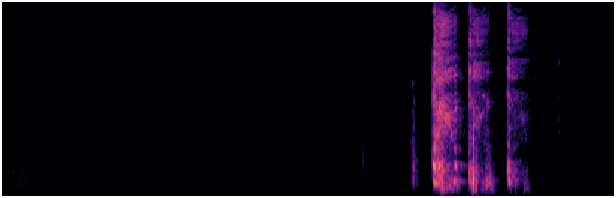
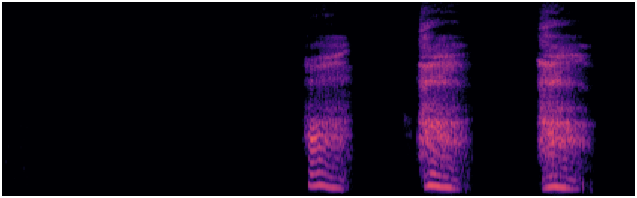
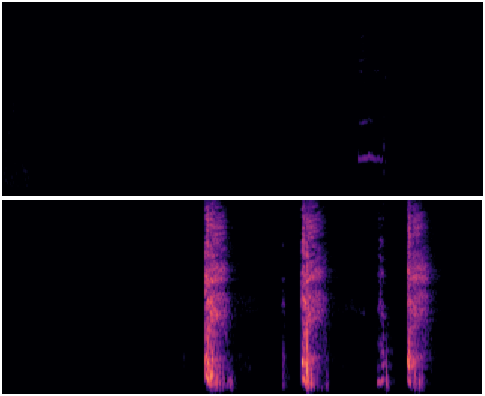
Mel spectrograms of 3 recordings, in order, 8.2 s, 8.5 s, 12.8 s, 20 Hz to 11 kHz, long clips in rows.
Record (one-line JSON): {"cough_length": "8.2 s", "cough_amplitude": 13471, "cough_signal_mean_std_ratio": 0.21, "exhalation_length": "8.5 s", "exhalation_amplitude": 6871, "exhalation_signal_mean_std_ratio": 0.37, "three_cough_length": "12.8 s", "three_cough_amplitude": 23301, "three_cough_signal_mean_std_ratio": 0.18, "survey_phase": "beta (2021-08-13 to 2022-03-07)", "age": "45-64", "gender": "Female", "wearing_mask": "No", "symptom_cough_any": true, "symptom_runny_or_blocked_nose": true, "symptom_sore_throat": true, "symptom_fatigue": true, "symptom_fever_high_temperature": true, "symptom_headache": true, "symptom_change_to_sense_of_smell_or_taste": true, "smoker_status": "Never smoked", "respiratory_condition_asthma": false, "respiratory_condition_other": false, "recruitment_source": "Test and Trace", "submission_delay": "2 days", "covid_test_result": "Positive", "covid_test_method": "LFT"}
